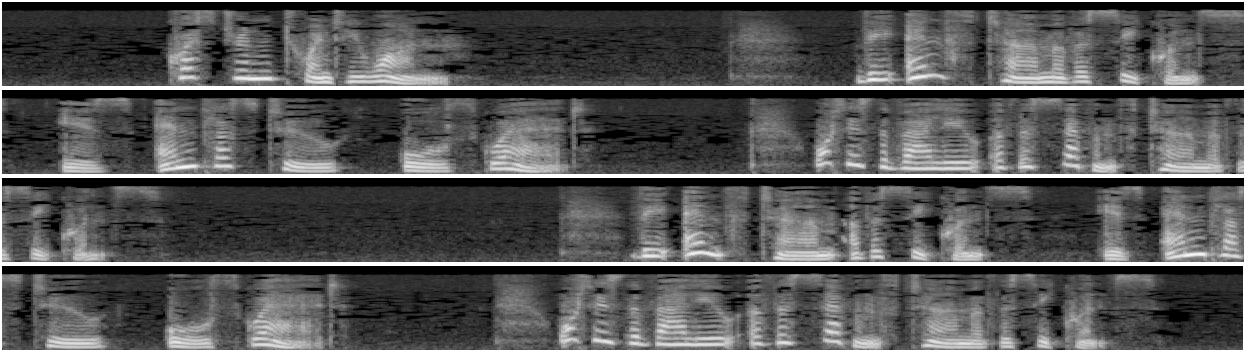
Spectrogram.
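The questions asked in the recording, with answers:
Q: What is the value of the seventh term of the sequence?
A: 81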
